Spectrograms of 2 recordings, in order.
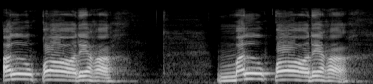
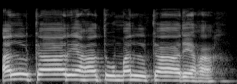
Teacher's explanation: زبان کی جڑ جب اوپر کے نرم تالو سے جا کے ٹکراتی ہے تو اس صورت میں قاف ادا ہوتا ہے، اس صورت میں قاف ادا ہوتا ہے جو کہ پر حروف میں۔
